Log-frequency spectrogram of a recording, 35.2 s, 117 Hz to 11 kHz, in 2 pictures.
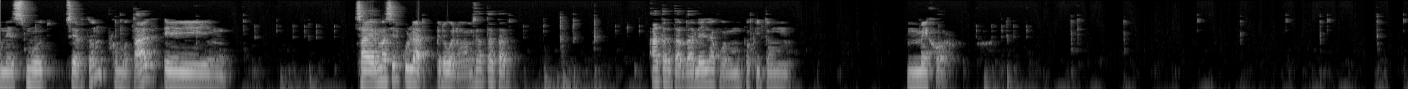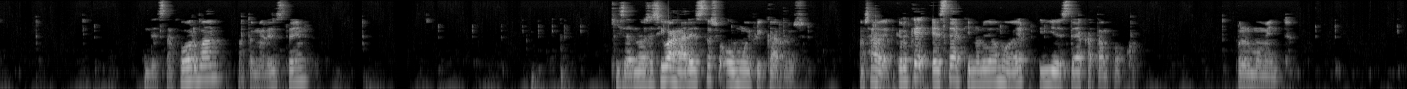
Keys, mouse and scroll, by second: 0.4 shift+middle click, 1.4 click, 1.4 middle click, 2.3 click, 3.0 middle click, 3.5 shift+middle click, 3.8 shift+middle click, 4.1 shift+middle click, 4.5 shift+click, 5.1 shift+click, 5.2 shift+middle click, 5.8 shift+click, 6.5-6.8 middle drag, 6.9 ctrl+z, 7.6 middle click, 8.5 click, 9.4-11.4 middle drag, 11.6 middle click, 13.3 shift+click, 14.0 shift+click, 15.4 click, 16.4 click, 17.1 click, 18.0 click, 18.7 middle click, 19.9 click, 20.5 click, 21.1 middle click, 22.0 click, 23.0 middle click, 23.6 middle click, 23.8 middle click, 24.2 shift+middle click, 25.2 shift+click, 25.6 shift+middle click, 25.7 shift+middle click, 26.8 middle click, 27.6 middle click, 28.7 ctrl+z, 28.9 ctrl+z, 29.3 middle click, 30.2 scroll up 1, 30.4 middle click, 30.9 click, 31.6-32.8 drag, 33.0 middle click, 34.0 scroll up 1, 34.1-35.1 middle drag.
